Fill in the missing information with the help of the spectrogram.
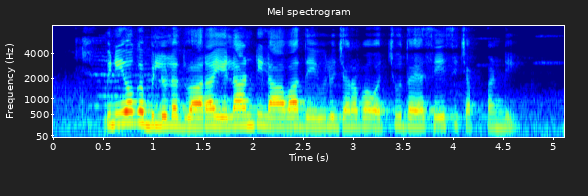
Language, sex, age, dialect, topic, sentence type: Telugu, female, 18-24, Southern, banking, question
